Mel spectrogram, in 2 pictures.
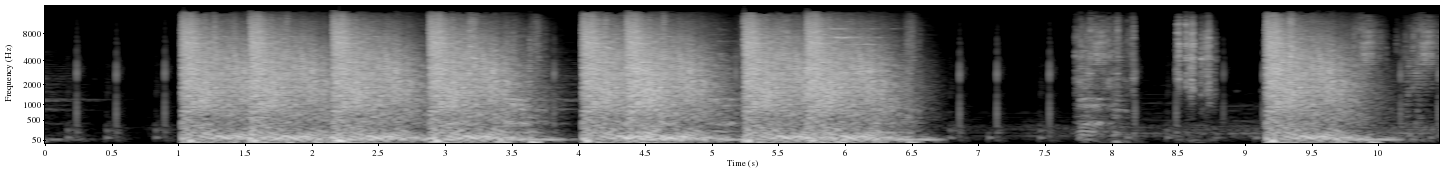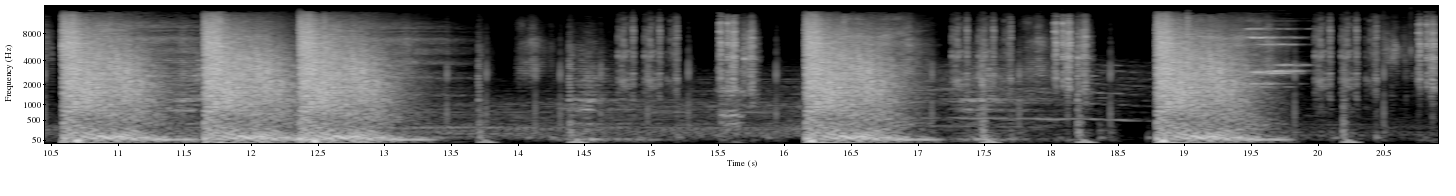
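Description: Loud gunshots and explosions blast in heavy bursts.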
